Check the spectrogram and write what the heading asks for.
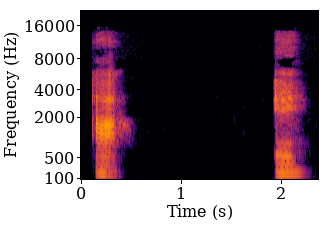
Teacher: Open your mouth wide It is a combination of a and i Make the a sound first, then add i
